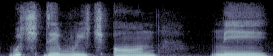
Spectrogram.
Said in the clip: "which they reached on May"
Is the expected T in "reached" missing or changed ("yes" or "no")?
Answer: yes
